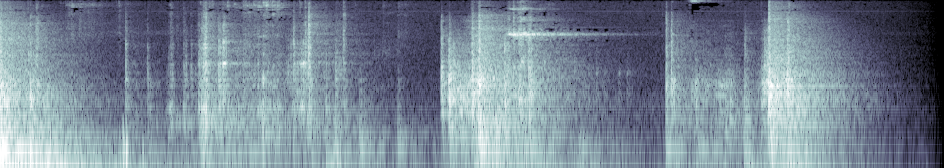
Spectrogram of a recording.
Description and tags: Cellule intérieur
Inside a prison cell when the door is closing
cell, closing, door, inside, prison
